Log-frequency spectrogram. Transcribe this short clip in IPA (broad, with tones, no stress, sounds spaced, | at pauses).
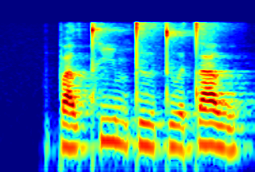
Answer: p a˩˧ w t̪ʰ iː˥˨ m t̪ ɯː˧˩ t̪ u˩ ə̯ t̪ a˥˨ w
